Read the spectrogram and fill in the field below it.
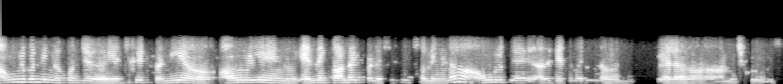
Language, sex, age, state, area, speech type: Tamil, female, 30-45, Tamil Nadu, urban, conversation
